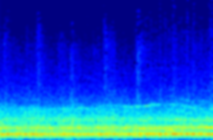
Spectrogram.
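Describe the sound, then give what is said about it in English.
A big football stadium crowd roars in sustained approval as the Lions press Leeds back during a match, a dense, loud wall of cheering voices that holds steady throughout with no gaps. “Lions pressing them all the way back. To the agreement of the crowd.”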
